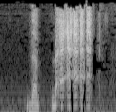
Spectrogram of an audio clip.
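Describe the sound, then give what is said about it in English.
A sheep bleats twice, fairly loud: a short baa, then a longer, wavering one with a trembling quaver, and quiet background between them. “Is that FAA or BAA?”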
